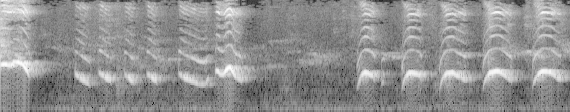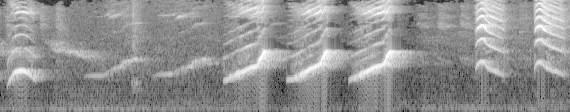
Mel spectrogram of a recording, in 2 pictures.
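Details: A long babbler performance of repeated whistled notes in runs of four to six. Later phrases are louder, rising slurs, with short pauses between the groups.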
